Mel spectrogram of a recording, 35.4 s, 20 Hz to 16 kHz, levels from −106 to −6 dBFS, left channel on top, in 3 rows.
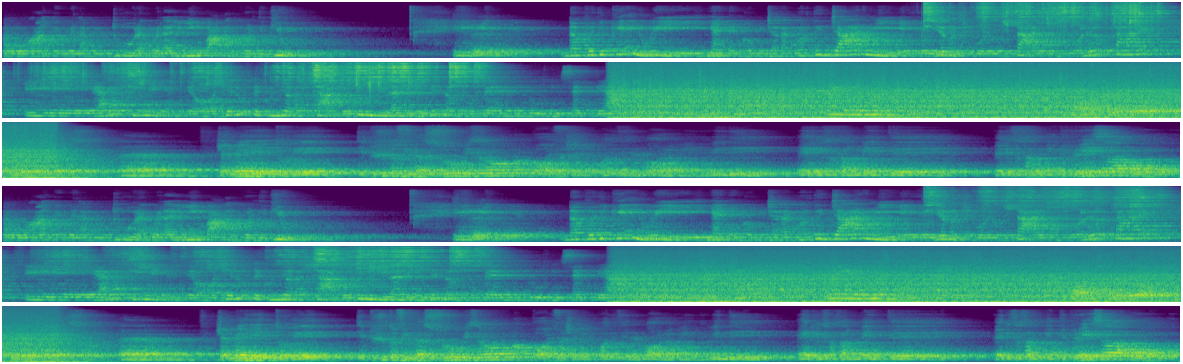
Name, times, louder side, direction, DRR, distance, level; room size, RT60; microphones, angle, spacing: voice 1, 0.0-2.9 4.1-5.2 5.6-21.2, equal, 15° left, -2 dB, 1.0 m, -31 dB
voice 2, 4.5-4.9 22.4-31.2 31.5-33.0 33.5-35.3, right 1 dB, 35° right, -12 dB, 3.3 m, -25 dB
Cutlery silverware, 9.2-11.7 11.9-14.1 14.4-16.6, left 7 dB, 85° left, 1.4 m, -29 dB
sound 1, 17.8-24.1, left 1 dB, 55° left, 1.6 m, -25 dB
17.0 x 12.0 x 3.0 m, 2.4 s
head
